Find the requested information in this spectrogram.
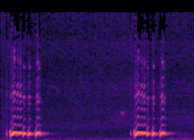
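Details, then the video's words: In morning song, a local zebra dove repeats a quick series of four to five warbling coos ending in a sustained tone, twice within under two seconds of each other. "Perkutut Lokal Gacor Manggung dipagi Hari bikin yang lain ikutan BUNYI."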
